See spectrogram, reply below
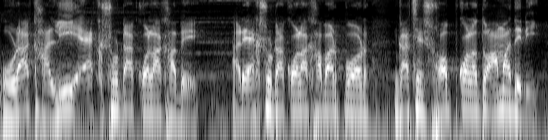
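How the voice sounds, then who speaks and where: Man playing a bossy mid-pitched cartoon uncle. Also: moderate pace, natural voice. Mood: unworried, genial. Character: bossy, unworried uncle, comic grown man. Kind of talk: cartoon voice acting.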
